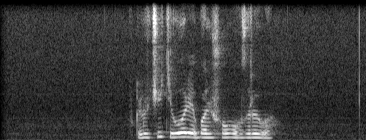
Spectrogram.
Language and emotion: Russian, neutral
